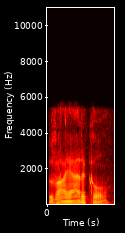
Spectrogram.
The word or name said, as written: viatical settlement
